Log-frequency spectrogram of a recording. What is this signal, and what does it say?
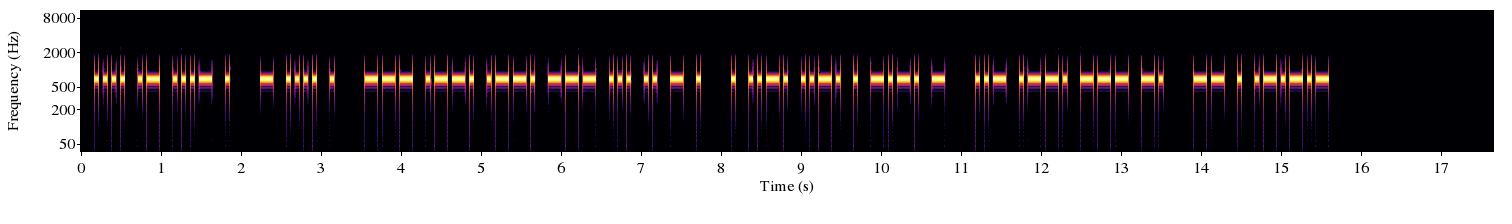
Morse code, heard as a keyed tone, about 22 wpm, 700 Hz. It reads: HAVE THE OPPOSITE EFFECT UPON ME.
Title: Sentences from Top 1300 Words 22wpm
